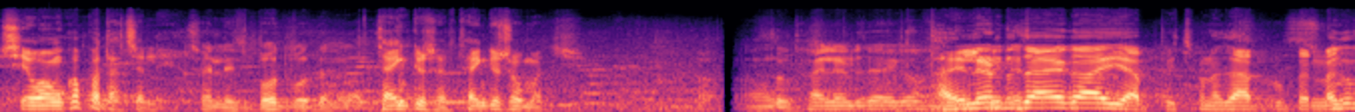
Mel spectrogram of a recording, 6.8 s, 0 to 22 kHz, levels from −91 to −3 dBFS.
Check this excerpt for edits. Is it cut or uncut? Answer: uncut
